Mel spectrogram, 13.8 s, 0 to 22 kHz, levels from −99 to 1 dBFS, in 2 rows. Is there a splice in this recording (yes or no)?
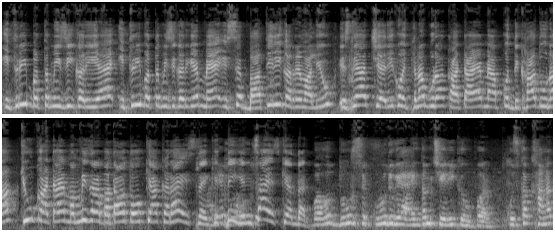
no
